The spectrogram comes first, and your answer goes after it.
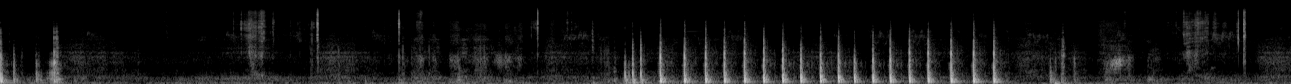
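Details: Halcyon 23 fiberglass sailboat deck tapped with a screwdriver at soft spot near a screw: about twenty sharp taps giving dull, flat thuds instead of crisp clicks; no squish underfoot; possible wet core suspected, not confirmed.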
